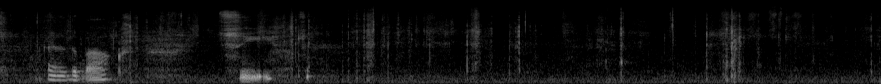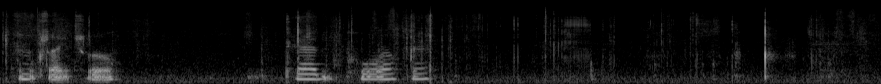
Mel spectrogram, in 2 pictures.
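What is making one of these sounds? A cardboard package and paper insert rustle and scrape as they are handled.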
